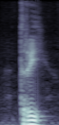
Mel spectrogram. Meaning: three (3)
- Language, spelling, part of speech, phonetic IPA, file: Belarusian, тры, numeral, [trɨ], Be-тры.ogg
